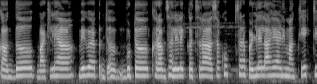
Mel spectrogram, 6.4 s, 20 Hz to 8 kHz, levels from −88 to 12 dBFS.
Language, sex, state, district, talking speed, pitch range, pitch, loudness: Marathi, female, Maharashtra, Solapur, 160 wpm, 215-235 Hz, 225 Hz, -16 LUFS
